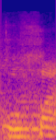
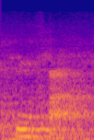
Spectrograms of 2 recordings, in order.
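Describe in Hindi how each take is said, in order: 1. पहला स्वर छोटा है। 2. पहला स्वर लंबा है।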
